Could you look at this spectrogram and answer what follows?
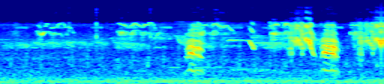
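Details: Great myna chick begging as its mother brings earthworms to feed it: harsh, raspy begging bursts in quick clusters, rising in intensity toward the end, over faint background hiss.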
